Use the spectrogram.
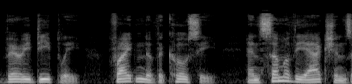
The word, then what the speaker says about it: Kosi: In this form, the spirit is called Kosi, sometimes pronounced Kos.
